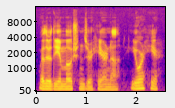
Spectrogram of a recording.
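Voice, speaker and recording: A man guiding a meditation as a teacher, speaking in deliberate, instructive phrases with pauses and repetition, close to the microphone. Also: on the low side, fairly even intonation, a bit bright, no room sound. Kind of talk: guided meditation, spoken instruction. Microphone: close microphone, dry sound.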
